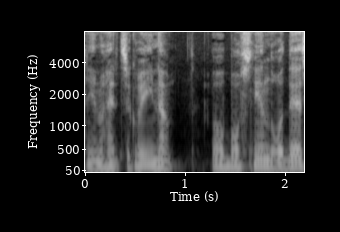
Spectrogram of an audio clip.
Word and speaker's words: Herzegovina: Eh, det uttalas eh, Herzegovina på bosniska.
